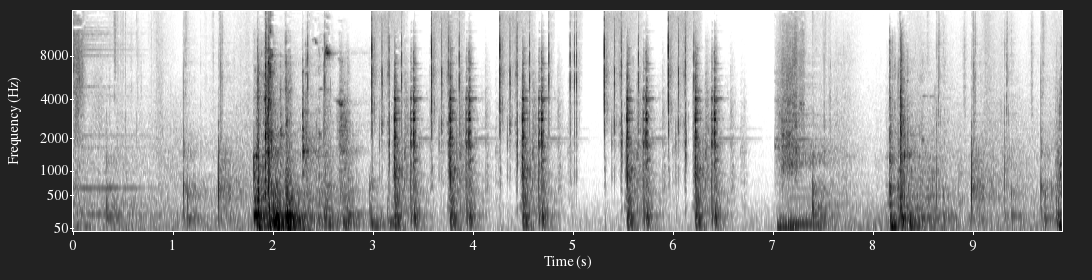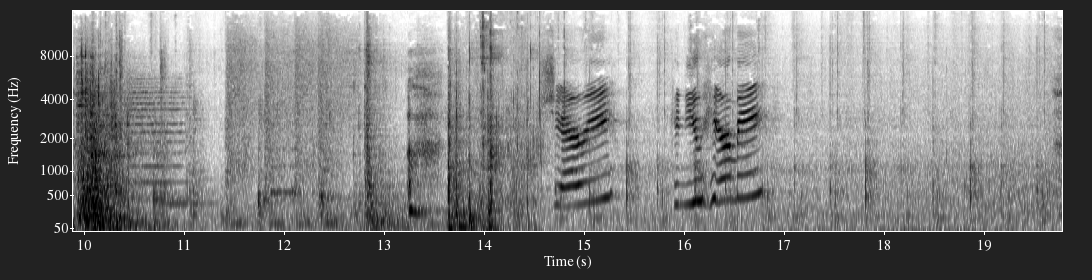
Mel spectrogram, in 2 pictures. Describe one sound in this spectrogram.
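Footsteps walk on a hard floor.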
